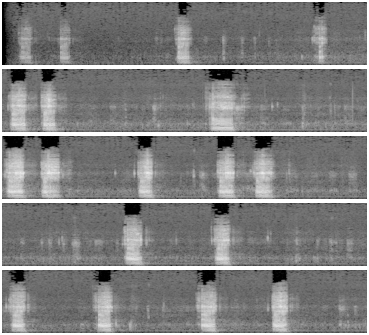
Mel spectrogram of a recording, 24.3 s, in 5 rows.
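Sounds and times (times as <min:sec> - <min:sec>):
low steady hum: 0:00.1 - 0:24.3
reindeer grunting: 0:00.2 - 0:01.0, 0:02.3 - 0:02.7, 0:04.1 - 0:05.8, 0:07.6 - 0:08.4, 0:09.7 - 0:10.7, 0:11.5 - 0:13.7, 0:14.9 - 0:16.6, 0:17.4 - 0:17.8, 0:19.0 - 0:20.0, 0:20.7 - 0:21.2, 0:22.0 - 0:24.1.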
